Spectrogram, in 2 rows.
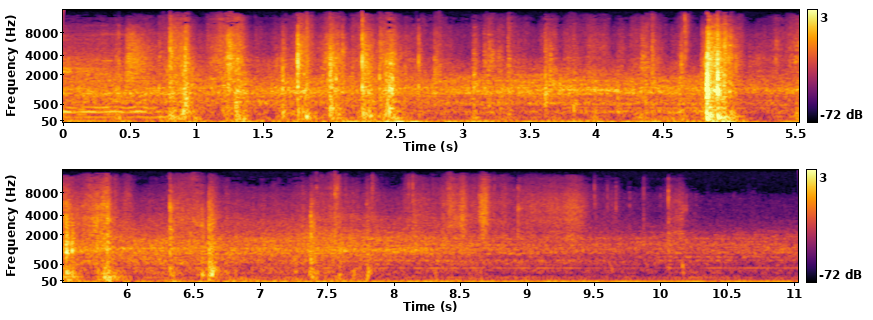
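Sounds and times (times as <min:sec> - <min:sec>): drawers knocking and clattering: 0:00.7 - 0:08.0
loud thud: 0:04.7 - 0:05.2.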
